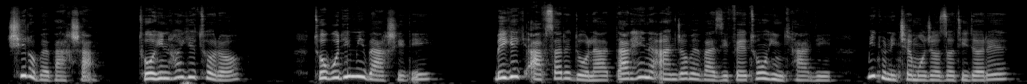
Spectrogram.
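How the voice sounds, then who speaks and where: A woman's voice: fairly high pitch, animated. A woman voicing a scornful male police captain. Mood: scolding. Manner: harsh, scolding, sarcastic.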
